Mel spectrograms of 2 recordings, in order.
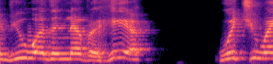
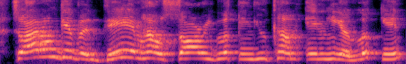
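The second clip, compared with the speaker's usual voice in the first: usual speaking voice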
